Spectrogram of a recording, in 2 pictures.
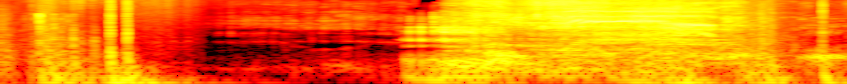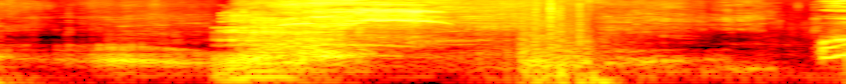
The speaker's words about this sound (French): c'était quoi ça Oh, ne t'inquiète pas, c'est juste un griffon. Un griffon Bah oui, un lion tête d'aigle.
